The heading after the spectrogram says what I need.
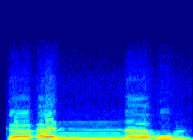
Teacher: Ka'an, jangan ka'an, jangan panjang, tak nak, pendek sahaja. Ka'annahum, nun sabdu wajibul gunnah, dengungkan 2 harakat.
